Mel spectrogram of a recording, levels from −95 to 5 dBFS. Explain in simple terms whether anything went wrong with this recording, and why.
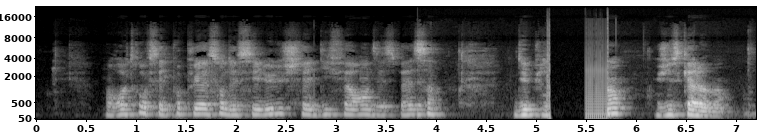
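Two things went wrong here.

First, the microphone volume stepped up. At 3.81 s, just after "de cellules chez différentes", the call software decided the microphone was too quiet and turned its input volume up in a single jump instead of gradually. The voice and the background noise behind it suddenly get noticeably louder together, in the middle of the speech, and they stay at that higher level.

Second, a cable was pulled and plugged in. From 5.11 s to 5.74 s, a live cable was pulled out and pushed back in. There is a pop, then the sound drops to near silence for about 0.58 s. For about 0.22 s the plug is only partly touching, and it picks up a buzz from the 50 Hz mains power. Another pop follows as the sound comes back.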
